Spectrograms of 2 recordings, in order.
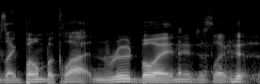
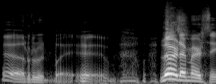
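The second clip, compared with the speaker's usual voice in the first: thick, loud put-on Jamaican accent; 5 semitones higher, 7 dB louder than usual. Retelling own joke from a late-night taping: put-on Jamaican-style accent. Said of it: "I threw the accent on".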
